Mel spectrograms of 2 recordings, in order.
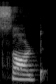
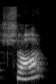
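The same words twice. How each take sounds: First: "sort" said with a plain s sound at the start, no sh; correct word sort. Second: "short" said with a clear sh sound at the start, a touch louder; wrong word short. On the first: Teacher giving students the right method name, "sort" with s. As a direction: say "sort" with a clean s. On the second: Teacher warning students off the wrong word, "short" with sh. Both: Shown as a demonstration. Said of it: "But here there's a slight change".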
